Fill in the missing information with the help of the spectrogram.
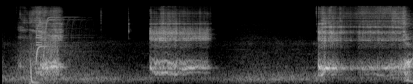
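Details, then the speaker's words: Imitated mixed snoring, between nasal snoring with vibrating nose and throat snoring with choked throat sound, as the tongue falls back and blocks breathing; demonstration of severe snoring with breathing difficulty. "무엇과 목걸이의 중간 하다가 할 때 혀가 넘어가서 완전히 숨을 쉬는데 불편함을 느꼈다는 수영씨는 과연 어떤 단계일까요"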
